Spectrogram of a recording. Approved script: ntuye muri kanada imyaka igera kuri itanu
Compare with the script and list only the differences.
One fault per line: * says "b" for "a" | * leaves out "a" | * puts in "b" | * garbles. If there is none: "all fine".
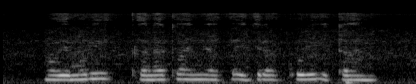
all fine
